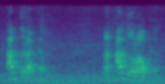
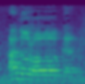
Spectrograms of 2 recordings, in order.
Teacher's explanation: এই দালটাকে কলকলা উচ্চারণ করতে হবে, অর্থাৎ প্রতিধ্বনি করে উচ্চারণ করতে হবে। এখানে দেওয়া আছে যদি আমি প্রতিধ্বনি করে উচ্চারণ না করি, কলকলা না করি, তাহলে হবে উচ্চারণটা আদরাকা, আদরকা।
